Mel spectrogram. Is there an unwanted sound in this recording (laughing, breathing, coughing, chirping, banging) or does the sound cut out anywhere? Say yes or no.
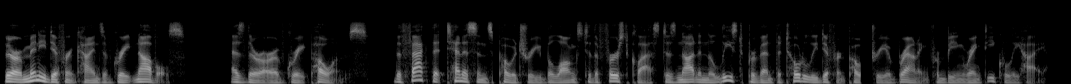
yes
